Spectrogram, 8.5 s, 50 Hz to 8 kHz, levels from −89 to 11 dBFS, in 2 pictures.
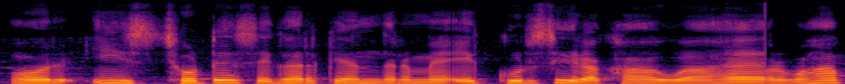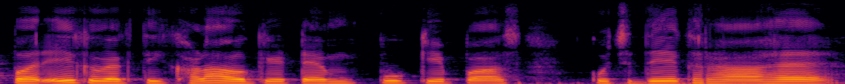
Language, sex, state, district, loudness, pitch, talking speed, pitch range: Hindi, male, Jharkhand, Deoghar, -16 LUFS, 180 Hz, 200 wpm, 165-190 Hz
